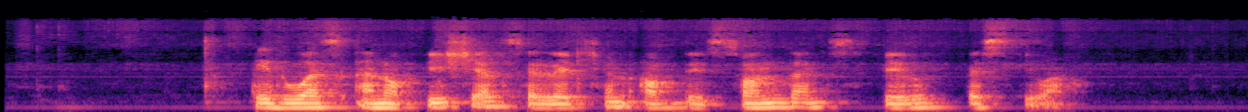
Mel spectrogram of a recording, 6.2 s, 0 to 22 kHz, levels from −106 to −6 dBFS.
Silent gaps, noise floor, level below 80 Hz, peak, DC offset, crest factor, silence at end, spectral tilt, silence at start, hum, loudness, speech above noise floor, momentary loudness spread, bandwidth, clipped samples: none; -65 dBFS; -62 dBFS; -4 dBFS; under 0.1%; 20 dB; 0.85 s; -6 dB/octave; 1 s; none; -23 LUFS; 43 dB; 10 LU; 11.5 kHz; under 0.1%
